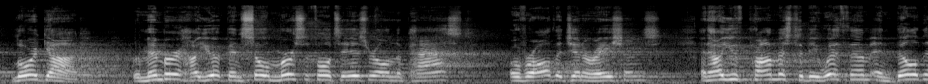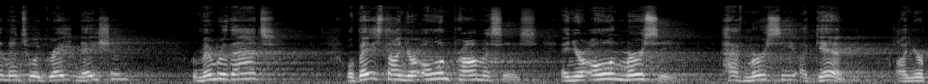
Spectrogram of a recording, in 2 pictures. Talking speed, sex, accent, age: 160 wpm, male, American, 50-69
